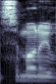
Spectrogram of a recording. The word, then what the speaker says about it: Simone: And Simone Luciani, by the way, we were corrected on some of our Italian name pronunciation. It's Daniele Tascini. There are three syllables. Similarly, there are three syllables in Simone.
